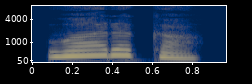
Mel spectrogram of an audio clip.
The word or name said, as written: ವಾರಕ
